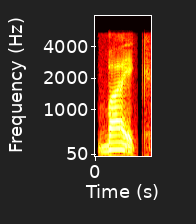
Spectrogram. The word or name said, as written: bike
